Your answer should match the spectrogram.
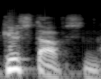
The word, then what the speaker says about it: Gustafson: I don't know hutch Gustafson is pronounced Gustafson and it's a very very very Norwegian name not Swedish not Danish not anything but Norwegian uh thank you for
